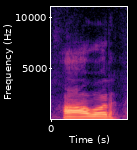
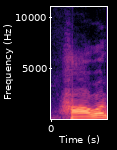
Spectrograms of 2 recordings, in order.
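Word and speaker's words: hour: They waited for her, they waited for हर फॉर आवर। अब इसे हम हावर पढ़ेंगे कि आवर पढ़ेंगे, बता दीजिए।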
